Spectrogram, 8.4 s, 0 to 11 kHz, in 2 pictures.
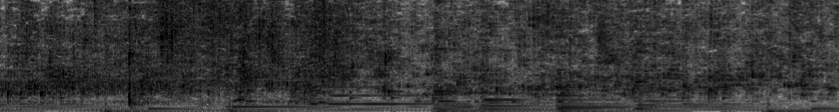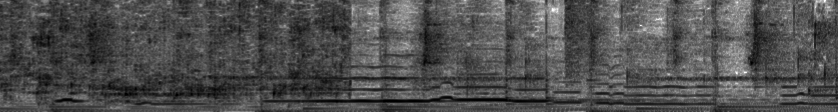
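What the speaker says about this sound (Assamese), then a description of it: "মই এতিয়া একেখিনি মাছ ভজা তেলতে 1 চামুচ পাঁচফোৰণ দি লৈছোঁ" Panch phoron spices sizzle in oil left over from frying fish for an Assamese fish curry with elephant apple, a steady close crackling hiss that runs through the whole stretch with no talking.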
